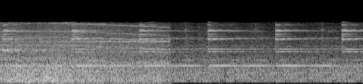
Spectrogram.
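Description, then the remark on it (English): A train rolls to a halt, its low rumble dropping away partway through while high, steady brake squeals and hissing carry on, fairly loud, with no voices. “Go ahead and bring it to a stop.”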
